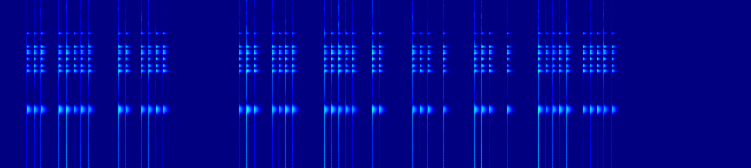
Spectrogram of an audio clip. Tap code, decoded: PI OWLLZ

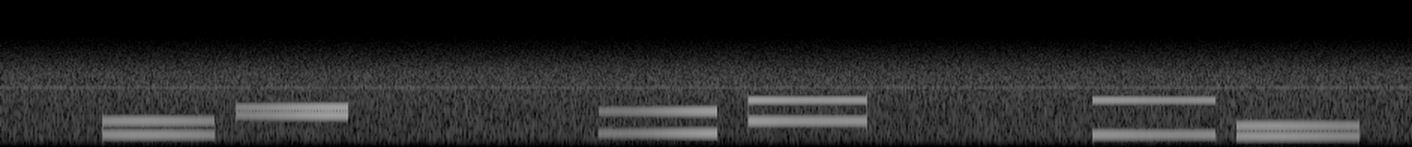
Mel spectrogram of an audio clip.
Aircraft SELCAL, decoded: BJ-LP CM-JR BR-AG

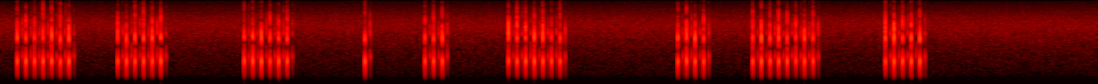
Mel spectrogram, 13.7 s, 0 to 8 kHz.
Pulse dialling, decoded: 7 6 6 1 3 7 4 8 5

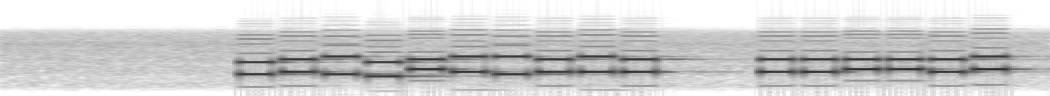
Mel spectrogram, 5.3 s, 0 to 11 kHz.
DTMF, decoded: 4861096898 88008#

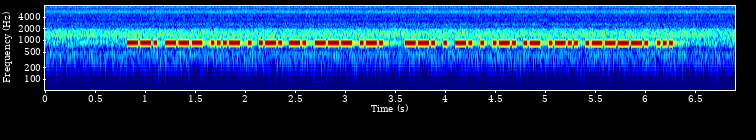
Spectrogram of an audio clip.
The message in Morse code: GOVERNOR GENERAL'S

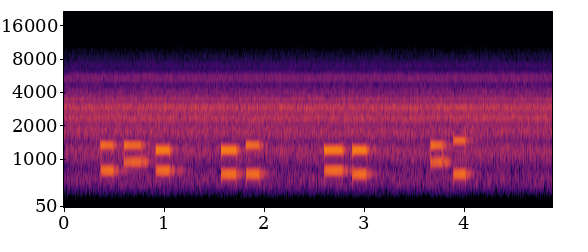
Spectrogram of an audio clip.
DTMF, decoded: 504 12 41 03

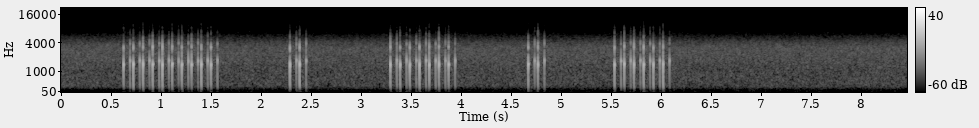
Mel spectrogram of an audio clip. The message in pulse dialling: 0 2 7 2 6

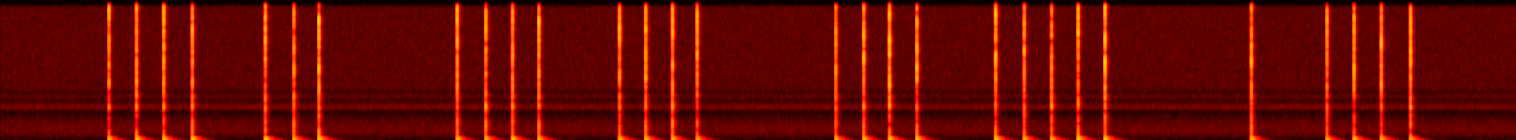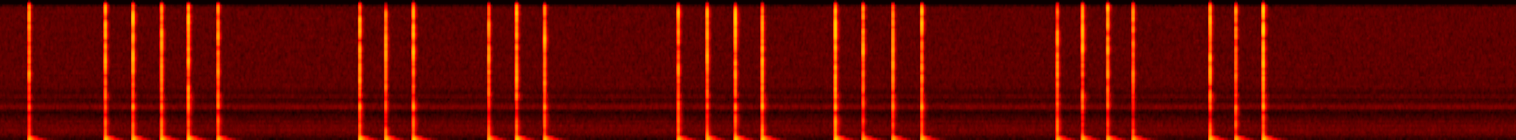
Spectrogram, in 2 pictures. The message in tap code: STUDENTS

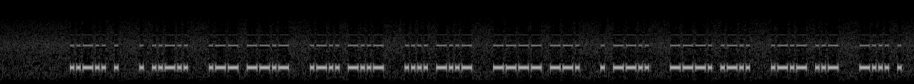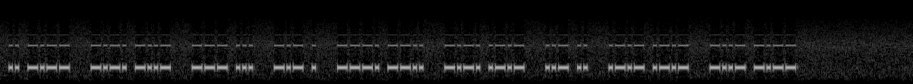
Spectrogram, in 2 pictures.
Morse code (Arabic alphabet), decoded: هء ءه وق لص حص شغ ءذ زل عط بء يظ ثص خس كء زذ ثع طي عع صظ

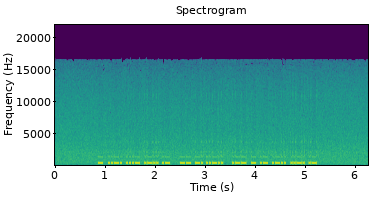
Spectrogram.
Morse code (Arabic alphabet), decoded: تفضلا منه وتالفا

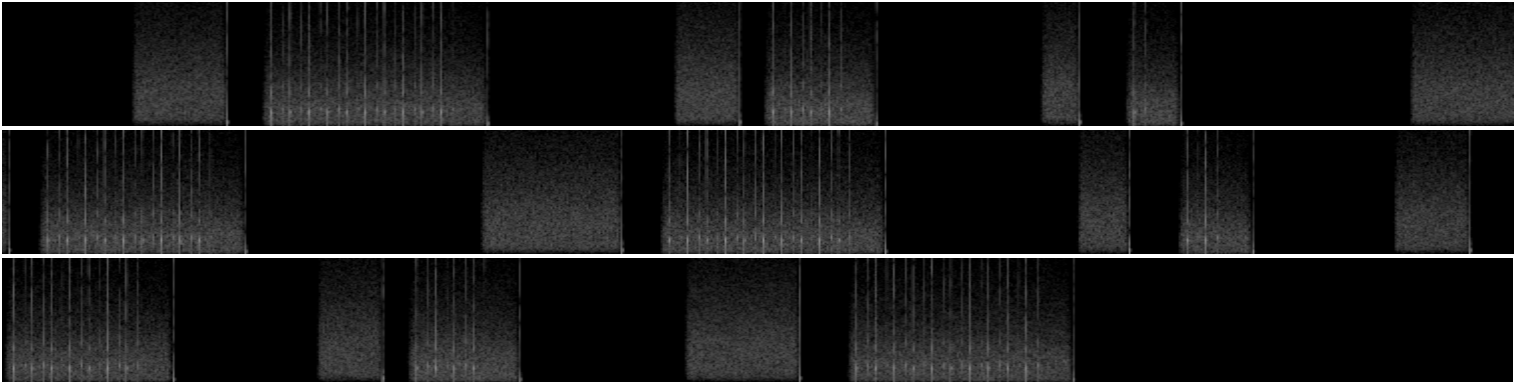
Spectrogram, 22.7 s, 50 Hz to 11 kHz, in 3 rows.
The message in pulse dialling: 0 4 1 9 0 2 7 4 0

